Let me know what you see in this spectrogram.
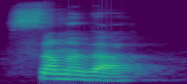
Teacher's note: Instead of saying of, you can just do an unstressed some of the. So it sounds like one word.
